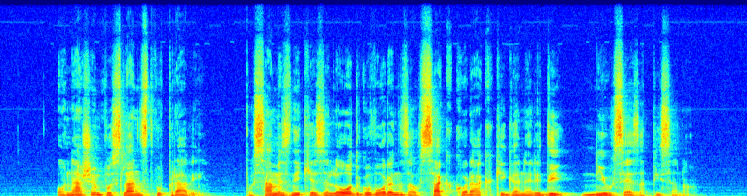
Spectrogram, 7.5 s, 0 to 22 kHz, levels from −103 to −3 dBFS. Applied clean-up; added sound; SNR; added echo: none; none; none; none.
